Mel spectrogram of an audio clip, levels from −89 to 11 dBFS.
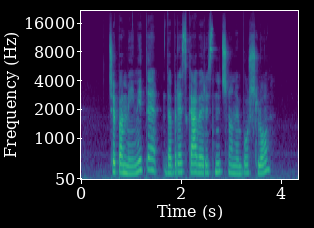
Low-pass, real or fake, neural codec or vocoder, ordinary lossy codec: none; fake; vocoder, 44.1 kHz, 128 mel bands every 256 samples, BigVGAN v2; none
